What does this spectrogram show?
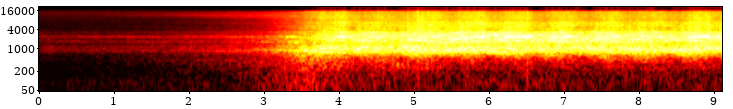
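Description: Trains running through a station at speed: an SNCF Fret Prima electric locomotive hauling tank wagons, with a Corail passenger train on the adjacent track. A faint steady whine at first, then wheel and rail noise builds over about three seconds into a loud, steady rushing.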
